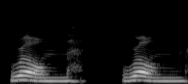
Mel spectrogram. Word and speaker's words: Rome: 자, 로마라고 발음하지 않아요. Rome 이렇게 발음하고요.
